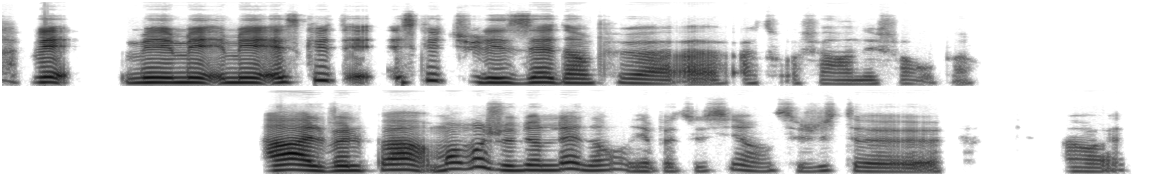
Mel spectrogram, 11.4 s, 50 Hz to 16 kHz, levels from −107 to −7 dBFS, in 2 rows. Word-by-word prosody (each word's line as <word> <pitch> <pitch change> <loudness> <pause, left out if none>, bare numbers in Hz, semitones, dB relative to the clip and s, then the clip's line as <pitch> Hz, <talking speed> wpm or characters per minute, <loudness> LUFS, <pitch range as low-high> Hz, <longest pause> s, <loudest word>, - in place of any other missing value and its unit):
Mais 220 0 +6 0.3
mais 210 +2 +4
mais 210 -1 +3
mais 210 0 +5
est-ce 215 +3 +1
que 305 - -2
tu 295 - -16
es 465 -1 -5
est-ce 215 - -7
que 295 - -5
tu 240 -6 -11
les 200 0 0
aides 205 -2 0
un 185 -1 -2
peu 190 -1 -11
à 170 -2 -4
à - - -9
à - - -15
trouv 180 - -29
à - - -22
faire 165 -2 -17
un 155 - -13
effort 160 +1 -17
ou - - -25
pas? - - -25 2.2
Ah 225 +2 +8
elles 210 - +4
veulent 205 +1 0
pas? 235 0 +2
Moi 270 +2 -1
moi 365 - -1
je 280 - -6
veux 210 - 0
bien 220 +1 -2
de 215 - -4
l'aide, 270 -5 -2
hein, 220 +4 -8
il 175 - -13
y - - -8
a - - -17
pas 170 - -16
de - - -28
souci, 195 +6 -15
hein, 195 -5 -10
c'est 190 - -17
juste, 195 +2 -16
heu 165 -2 -8 0.6
ah 170 -1 -12
ouais. - - -15
205 Hz, 255 wpm, -20 LUFS, 180-220 Hz, 2.2 s, Ah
